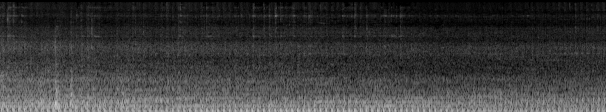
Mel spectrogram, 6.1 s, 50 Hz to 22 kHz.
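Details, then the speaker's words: Craftsman YTS3000 riding mower single-cylinder engine, given away for a suspected rod knock, after valve adjustment; runs at a steady, even beat with no knocks or rattles; normal running. "I think it's more working pretty good seems like we got our problem fixed"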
